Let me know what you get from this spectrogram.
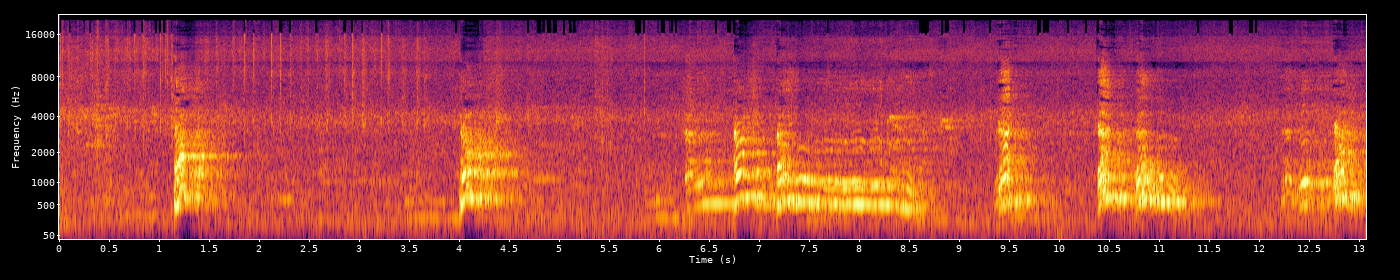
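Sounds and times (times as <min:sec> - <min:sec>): dog howling: 0:06.2 - 0:08.8
dog barking sharply: 0:09.4 - 0:09.8, 0:10.4 - 0:11.4, 0:12.2 - 0:13.0.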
